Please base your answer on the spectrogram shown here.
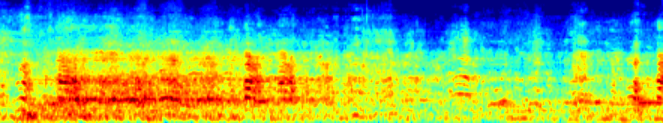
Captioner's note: audience laughing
